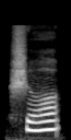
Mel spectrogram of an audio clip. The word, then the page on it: 折: shé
